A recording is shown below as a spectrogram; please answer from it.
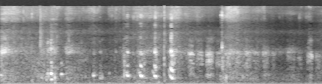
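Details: A Rottweiler puppy chasing a laser pants in short, quick huffs, a few sharp breaths clustered together.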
